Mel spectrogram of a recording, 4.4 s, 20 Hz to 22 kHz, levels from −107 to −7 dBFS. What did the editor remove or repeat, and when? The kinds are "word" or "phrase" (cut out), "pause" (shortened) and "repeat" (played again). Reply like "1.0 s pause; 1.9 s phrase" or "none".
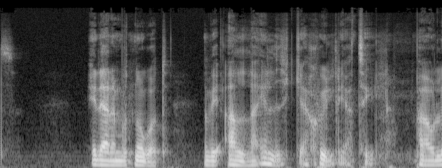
2.0 s word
